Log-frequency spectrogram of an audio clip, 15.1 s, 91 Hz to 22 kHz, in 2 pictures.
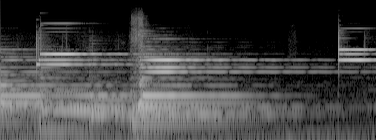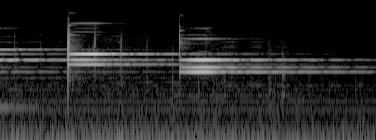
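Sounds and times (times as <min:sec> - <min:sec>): ringing bell-like chimes: 0:00.0 - 0:15.0.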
